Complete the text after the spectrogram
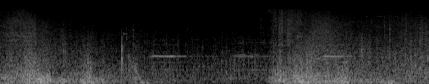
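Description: Leaves rustle as something crashes through a leafy tree.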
